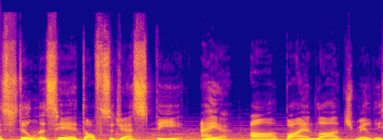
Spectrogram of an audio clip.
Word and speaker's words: Ea: Sorry, was it Ea or Aya? Someone did say earlier how I pronounce it, and I kind of forgot halfway through. Ea or Aya? Aya, thank you.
